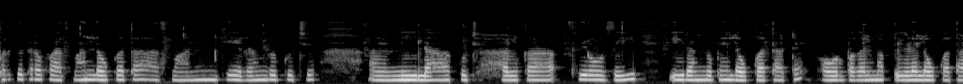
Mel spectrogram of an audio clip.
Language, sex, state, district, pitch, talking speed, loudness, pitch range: Bhojpuri, female, Uttar Pradesh, Ghazipur, 205 Hz, 145 wpm, -17 LUFS, 200-215 Hz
